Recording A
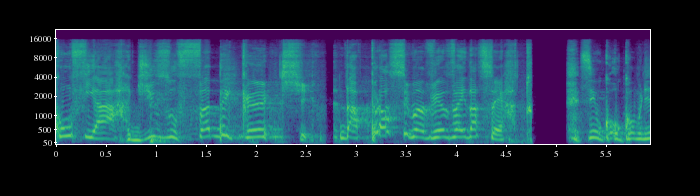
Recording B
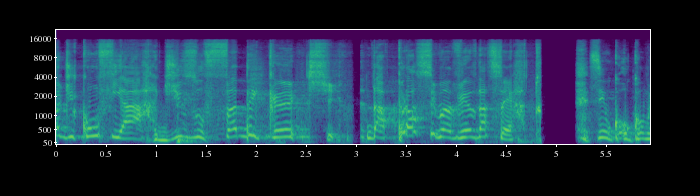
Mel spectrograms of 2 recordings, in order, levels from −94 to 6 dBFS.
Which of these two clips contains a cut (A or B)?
B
